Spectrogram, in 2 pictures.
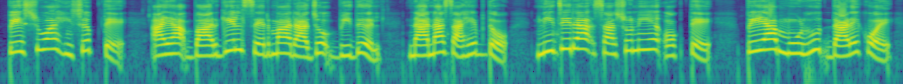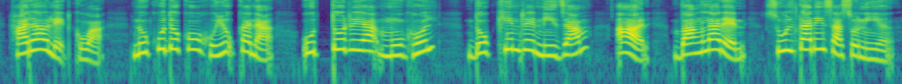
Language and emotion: Santali, neutral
